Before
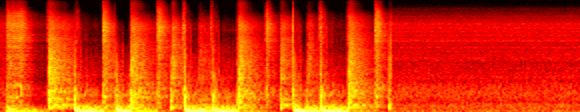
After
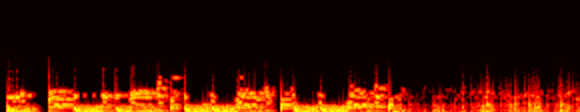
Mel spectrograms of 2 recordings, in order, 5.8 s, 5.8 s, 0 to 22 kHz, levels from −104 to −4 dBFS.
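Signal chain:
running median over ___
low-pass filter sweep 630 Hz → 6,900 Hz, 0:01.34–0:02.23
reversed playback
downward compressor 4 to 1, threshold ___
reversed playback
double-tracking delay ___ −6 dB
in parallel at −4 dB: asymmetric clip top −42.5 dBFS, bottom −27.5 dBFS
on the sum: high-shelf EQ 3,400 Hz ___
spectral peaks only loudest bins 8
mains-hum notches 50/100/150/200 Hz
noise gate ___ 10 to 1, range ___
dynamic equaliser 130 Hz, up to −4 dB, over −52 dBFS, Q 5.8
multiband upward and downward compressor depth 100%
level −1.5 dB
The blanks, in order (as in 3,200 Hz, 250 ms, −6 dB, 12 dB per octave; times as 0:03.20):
25 samples, −34 dBFS, 15 ms, +7.5 dB, −41 dBFS, −55 dB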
